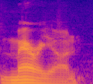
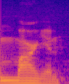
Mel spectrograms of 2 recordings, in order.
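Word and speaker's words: Maryon: study conjuration that's what's important okay so it's pronounced Marion not Marian but I don't really want to call Master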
